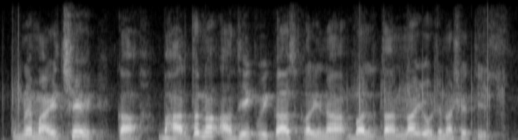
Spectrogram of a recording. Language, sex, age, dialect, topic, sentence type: Marathi, male, 31-35, Northern Konkan, banking, statement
